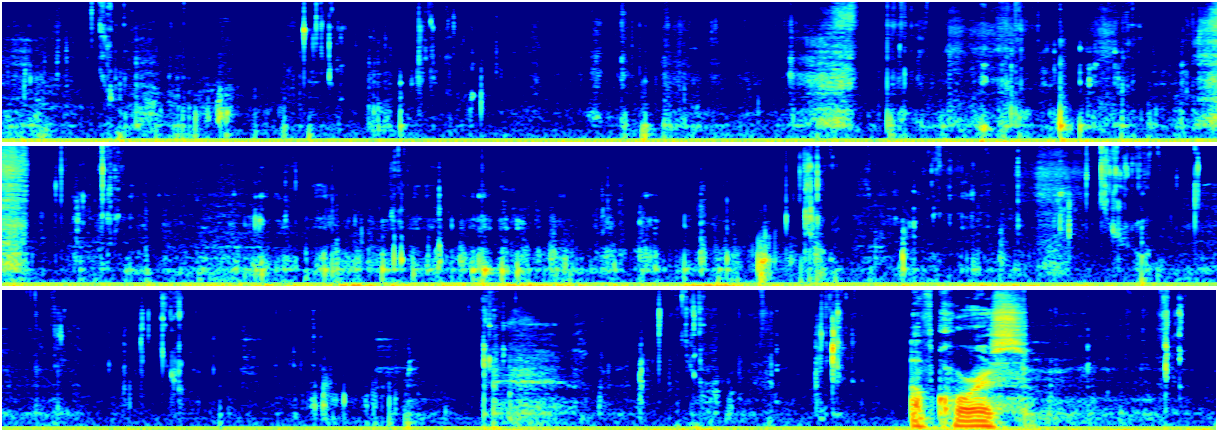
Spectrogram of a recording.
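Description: Close-miked chewing and biting of a chili cheese hot dog in a soft bun: scattered wet mouth clicks and smacks, over a steady low hum. A brief vocal sound comes near the end.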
